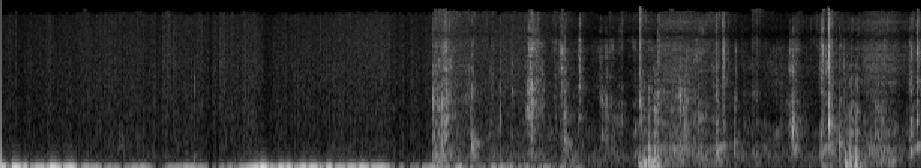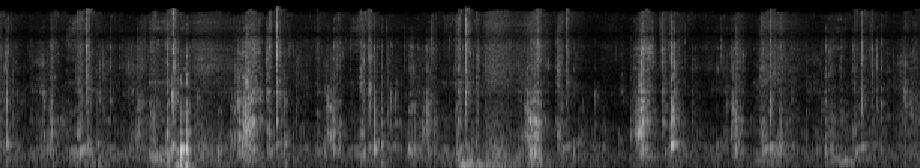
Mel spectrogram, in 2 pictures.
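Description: Paavo the animal munches on bread, with many wet, crunchy bites and chomps in an uneven rhythm, some louder bursts standing out, after a quieter opening stretch.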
